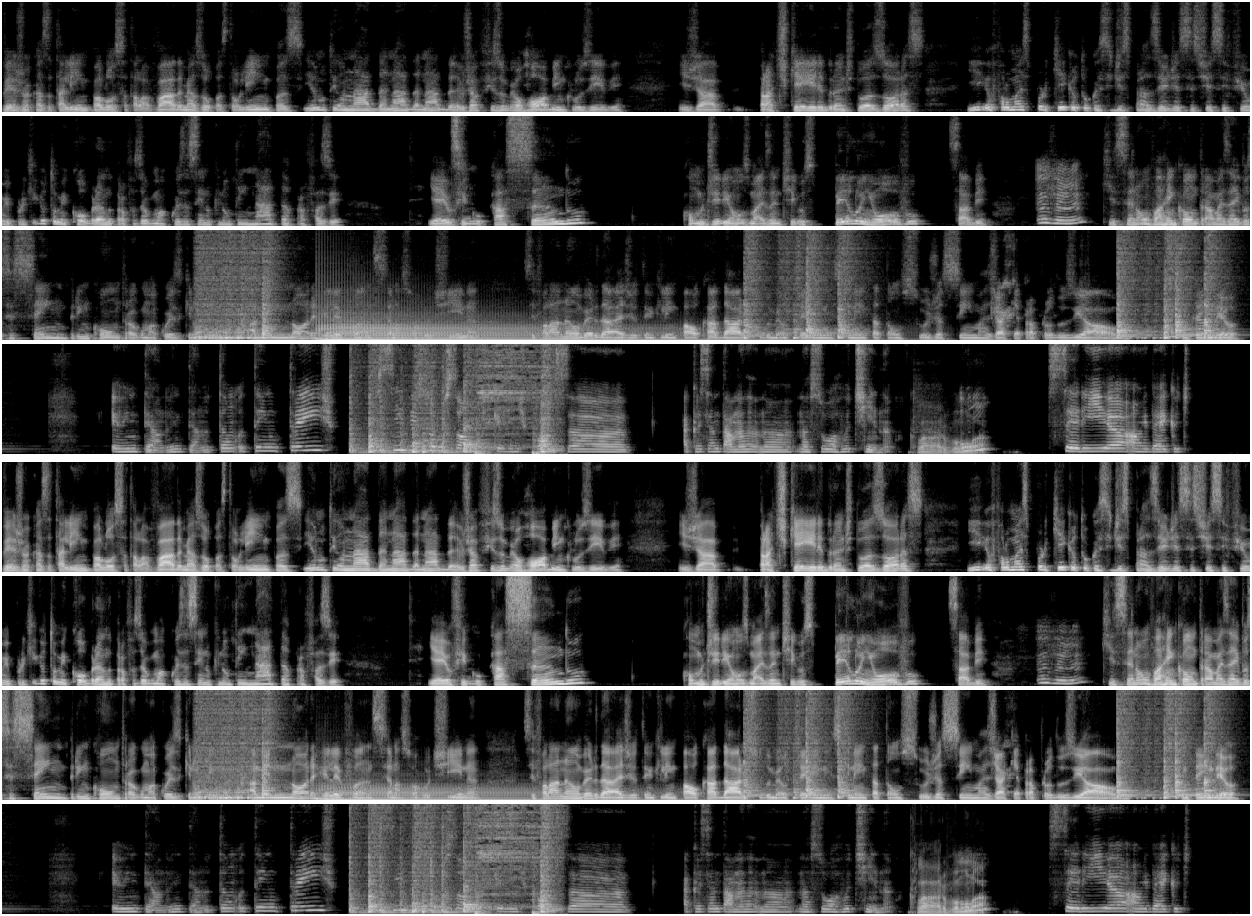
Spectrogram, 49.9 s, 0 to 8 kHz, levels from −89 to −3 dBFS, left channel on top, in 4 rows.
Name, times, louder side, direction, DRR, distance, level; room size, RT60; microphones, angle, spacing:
voice 1, 0.0-6.2 6.8-9.2 9.7-15.9 16.7-18.4 19.3-21.7 22.0-22.3 23.5-29.7 30.2-36.2 36.7-37.3 46.6-47.3, right 5 dB, 55° right, 0.4 m, -24 dB
voice 2, 22.8-23.3 34.8-35.1 36.9-37.2 37.9-38.1 38.5-40.7 41.1-43.7 44.2-46.3 47.0-47.3 47.9-49.3, left 3 dB, 60° left, 1.0 m, -31 dB
sound 1, 26.9-27.8 32.4-33.6 36.1-37.3 40.9-43.1, right 1 dB, 30° right, 1.0 m, -26 dB
sound 2, 28.1-32.8, left 4 dB, 35° left, 0.3 m, -26 dB
3.3 x 2.3 x 2.5 m
head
